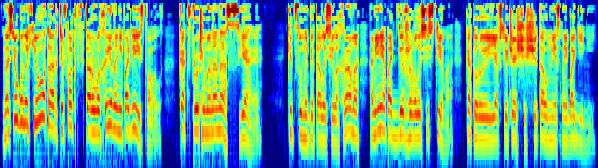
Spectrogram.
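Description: Male audiobook narrator, fairly high voice, lively and ironic, dry close studio sound. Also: moderate pace, no echo. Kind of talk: first-person audiobook narration.

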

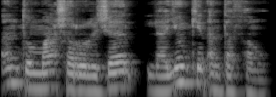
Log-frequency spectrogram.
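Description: Male narrator as a wary, guarded housemaid, mellow and brisk. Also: fairly high pitch, natural voice. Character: reserved, wary woman housemaid.

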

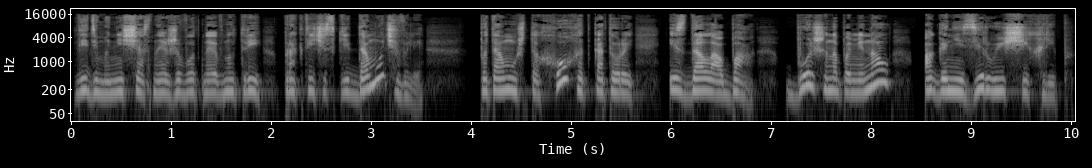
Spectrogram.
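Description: A woman narrating a humorous story with lively, expressive delivery. Her pitch moves widely through every sentence, and the recording is close and dry with no room echo. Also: moderate pace. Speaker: audiobook narrator.

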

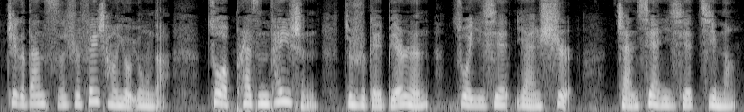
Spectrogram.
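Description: A woman with a slightly husky voice gives a radio English vocabulary lesson. She spells each word slowly, letter by letter, and explains it with examples. The sound is dry and close, with no room around it. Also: lowish voice, a little mellow, no room sound. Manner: spells words out letter by letter, slow and careful. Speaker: English teacher.

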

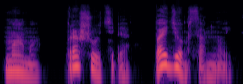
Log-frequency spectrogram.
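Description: A woman's voice: low voice, normal speed, breathy edge, no echo, clean studio sound, full character voice. Woman reading as an earnest, resolute young man. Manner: earnest and steady. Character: young man standing up to his father, resolute.

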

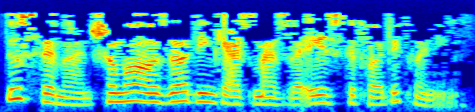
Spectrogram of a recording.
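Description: Guy reading a scared little scarecrow, kinda husky and high, dull dry radio sound. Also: dry recording. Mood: kind. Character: timid scarecrow who grows brave.

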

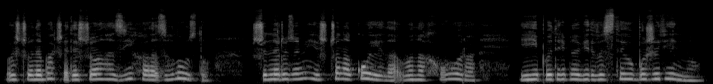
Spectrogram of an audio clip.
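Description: A woman voicing a frightened, gentle young village woman who speaks earnestly and pleads. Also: on the high side, steady tone, quick pace, husky. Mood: earnest pleading.

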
